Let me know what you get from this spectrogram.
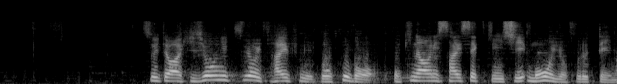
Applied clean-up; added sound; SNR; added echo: neural separator model SepFormer DNS4.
